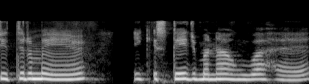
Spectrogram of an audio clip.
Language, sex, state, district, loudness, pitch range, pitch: Hindi, female, Jharkhand, Deoghar, -13 LUFS, 230-255 Hz, 240 Hz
